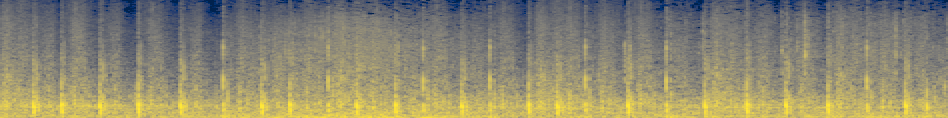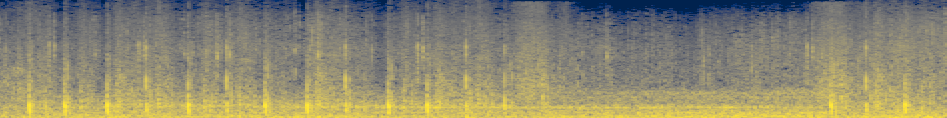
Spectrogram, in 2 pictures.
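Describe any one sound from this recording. Wind hums low in a large echoing space.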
